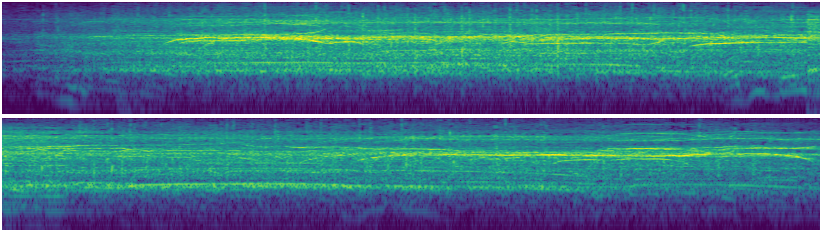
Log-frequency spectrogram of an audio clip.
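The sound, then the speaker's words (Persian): Audience cheering and applause welcome a performer on stage, a loud, steady crowd roar of voices and whoops that holds at an even level throughout. “اما آقای زرگر رو میخوام دعوت کنم با تشویق شما عزیزان.”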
